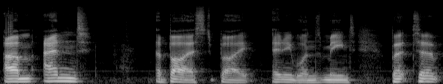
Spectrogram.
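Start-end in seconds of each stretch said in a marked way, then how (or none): none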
